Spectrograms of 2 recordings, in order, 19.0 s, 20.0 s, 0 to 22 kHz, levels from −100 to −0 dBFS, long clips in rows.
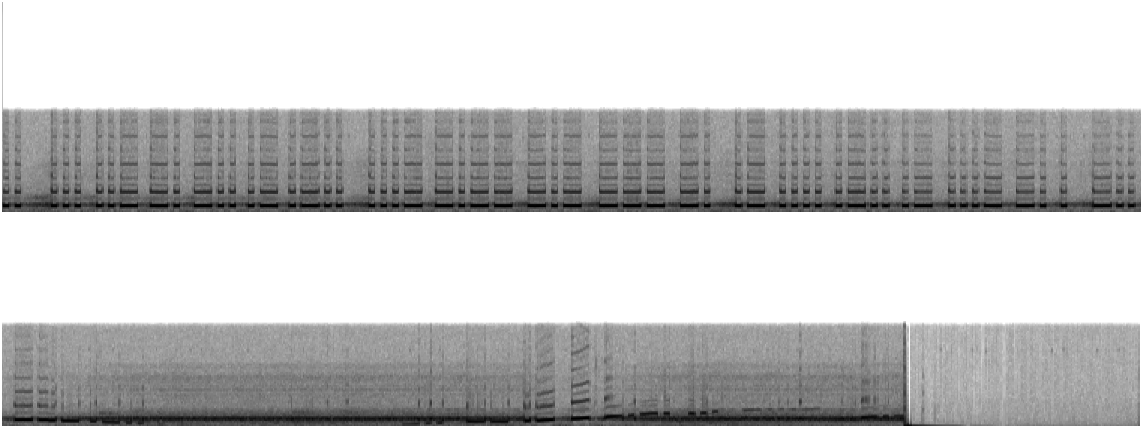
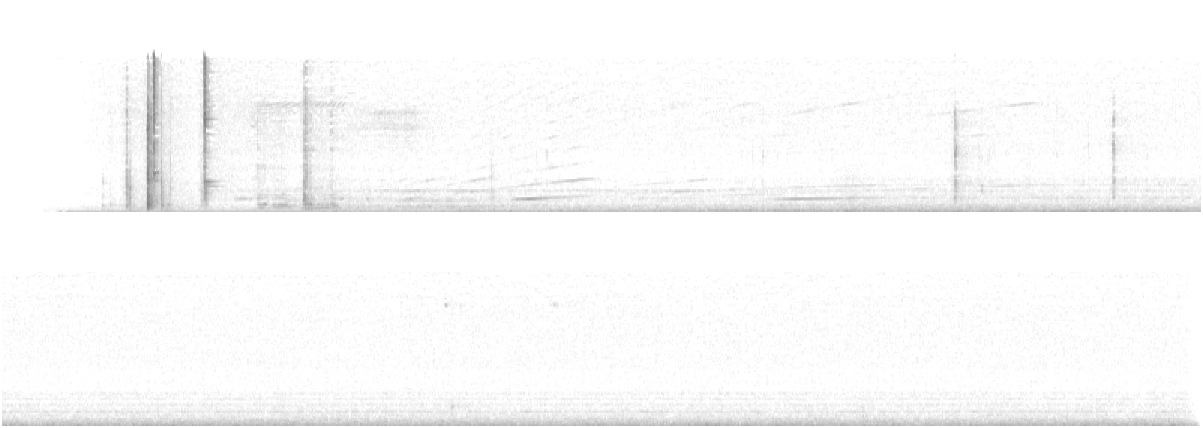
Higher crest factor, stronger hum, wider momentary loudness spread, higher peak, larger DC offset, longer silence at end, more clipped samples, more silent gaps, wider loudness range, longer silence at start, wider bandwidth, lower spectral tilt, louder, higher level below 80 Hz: second, 6 dB vs 40 dB; neither; second, 6 LU vs 18 LU; first, 0 dBFS vs -28 dBFS; neither; first, 1.6 s vs 0 s; first, 7% vs under 0.1%; neither; about the same, 5 LU vs 5 LU; about the same, 0 s vs 0.1 s; second, 11 kHz vs 16 kHz; first, -4.5 dB/octave vs -2 dB/octave; first, -6 LUFS vs -55 LUFS; first, -28 dBFS vs -90 dBFS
